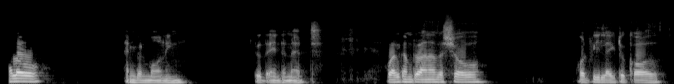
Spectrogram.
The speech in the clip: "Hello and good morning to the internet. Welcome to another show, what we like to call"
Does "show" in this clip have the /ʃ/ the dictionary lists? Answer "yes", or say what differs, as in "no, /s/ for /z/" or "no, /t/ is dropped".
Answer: yes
